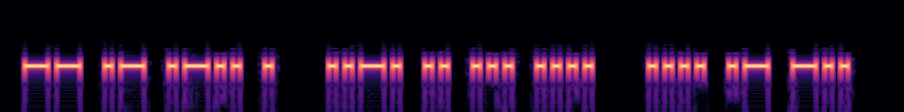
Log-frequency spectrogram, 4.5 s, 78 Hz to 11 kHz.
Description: Morse code, heard as a keyed tone, about 30 wpm, 600 Hz. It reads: MALE FISH HAD
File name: the old man and the sea / the old man and the sea 1 30wpm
